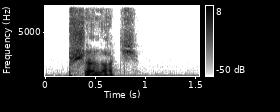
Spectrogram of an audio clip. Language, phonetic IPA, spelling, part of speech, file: Polish, [ˈpʃɛlat͡ɕ], przelać, verb, Pl-przelać.ogg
